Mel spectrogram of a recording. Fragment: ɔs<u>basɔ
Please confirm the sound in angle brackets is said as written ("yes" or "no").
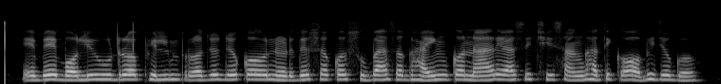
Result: yes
